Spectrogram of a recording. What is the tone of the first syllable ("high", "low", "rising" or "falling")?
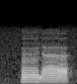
low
